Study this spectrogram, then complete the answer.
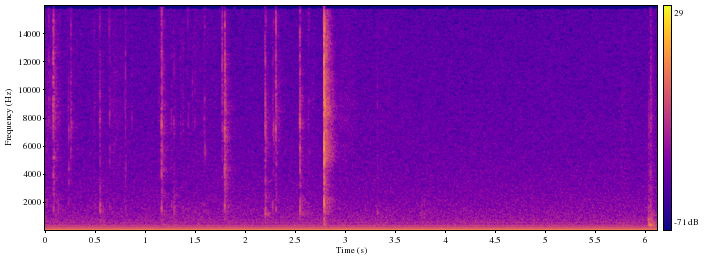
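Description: Sparse keyboard key presses on a Mac click over a steady electrical hum, with one sharper tap partway through.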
